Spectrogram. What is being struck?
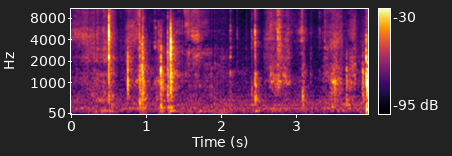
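Glossy paper magazine page.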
